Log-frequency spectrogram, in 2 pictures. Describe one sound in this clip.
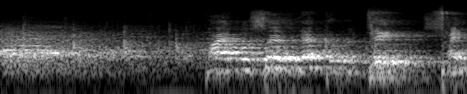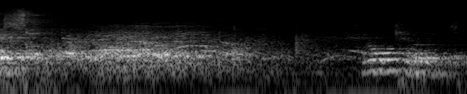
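A crowd of men and women sings together in a large echoing hall.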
